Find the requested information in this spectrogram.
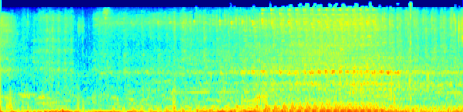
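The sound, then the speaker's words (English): The engine of a gas-guzzling vehicle runs at a zoo, a steady mid-pitched drone with a rough, continuous texture. Voices are heard in the background. “It's a real gas guzzlers there. You can smell the fumes. It's gonna be pretty stressful driving one of those things.”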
